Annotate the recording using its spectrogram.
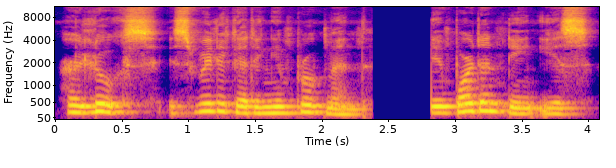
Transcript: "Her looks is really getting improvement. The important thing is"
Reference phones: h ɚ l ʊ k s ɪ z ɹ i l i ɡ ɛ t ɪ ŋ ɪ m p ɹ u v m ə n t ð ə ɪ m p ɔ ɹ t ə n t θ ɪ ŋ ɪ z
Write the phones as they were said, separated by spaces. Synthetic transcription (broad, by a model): h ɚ l ʊ k s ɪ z ɹ i l i ɡ ɛ t ɪ ŋ ɪ m p ɹ u v m ə n t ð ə ɪ m p ɔ ɹ t ə n t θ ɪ ŋ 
